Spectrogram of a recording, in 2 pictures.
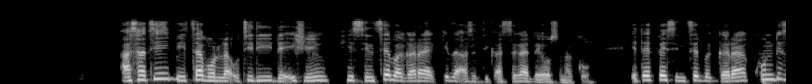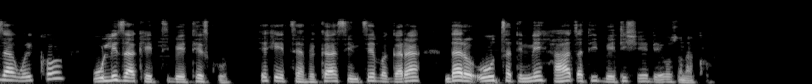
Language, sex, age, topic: Gamo, male, 18-24, government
